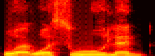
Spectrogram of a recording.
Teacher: واو میں ہونٹ گول، را موٹا پڑھا جائے گا. سین سیٹی والی آواز اور واو میں واو مدہ ہو رہی ہے.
